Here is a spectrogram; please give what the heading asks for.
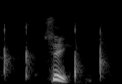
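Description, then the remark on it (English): Sharp hand claps in an even, quick rhythm, an eight-count clap for UCLA Bruins fans to end a show, about five in a row, with a brief voiced shout landing between the second and third claps. “8 clap time, baby.”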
